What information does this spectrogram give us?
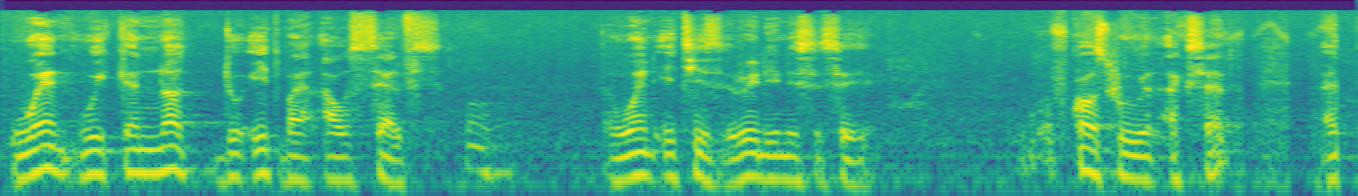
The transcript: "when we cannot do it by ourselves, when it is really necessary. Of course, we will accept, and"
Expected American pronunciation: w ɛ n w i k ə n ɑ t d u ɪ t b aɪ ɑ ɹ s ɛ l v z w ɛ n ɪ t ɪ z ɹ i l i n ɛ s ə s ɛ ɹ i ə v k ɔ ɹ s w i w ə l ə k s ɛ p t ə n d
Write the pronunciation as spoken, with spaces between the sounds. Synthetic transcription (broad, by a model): w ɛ n w i k ə n ɑ t d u ɪ t b aɪ ɑ w s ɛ l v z w ɛ n ɪ t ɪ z ɹ i l i n ɛ s ə s ɛ ɹ i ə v k ɔ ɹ s w i w ə l ə k s ɛ p t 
